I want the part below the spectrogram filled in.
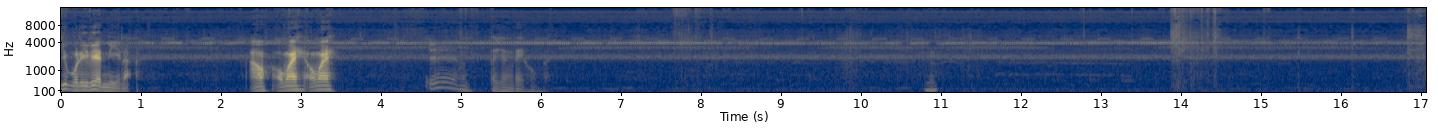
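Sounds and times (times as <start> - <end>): crickets chirring: 0.0 - 17.0
grass rustling: 7.1 - 8.7, 9.3 - 11.5, 13.7 - 17.0.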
